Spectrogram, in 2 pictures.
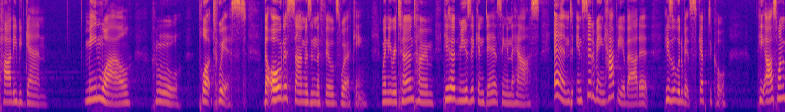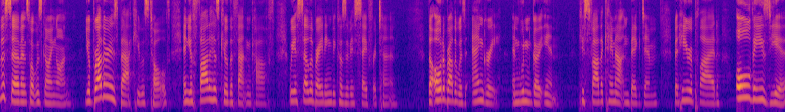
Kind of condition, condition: setting, large echoing room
